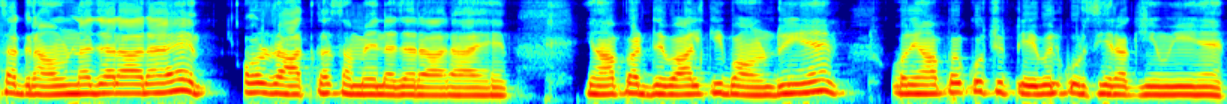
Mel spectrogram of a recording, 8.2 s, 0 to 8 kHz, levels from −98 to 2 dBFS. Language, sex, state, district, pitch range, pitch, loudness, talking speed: Hindi, female, Uttar Pradesh, Budaun, 195-225 Hz, 210 Hz, -15 LUFS, 210 wpm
